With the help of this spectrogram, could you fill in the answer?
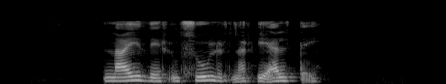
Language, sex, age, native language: Icelandic, female, 30-39, Icelandic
